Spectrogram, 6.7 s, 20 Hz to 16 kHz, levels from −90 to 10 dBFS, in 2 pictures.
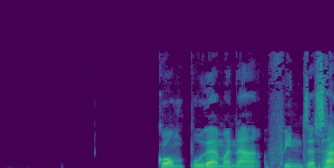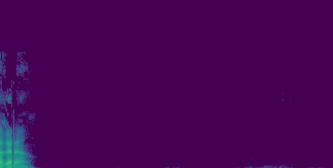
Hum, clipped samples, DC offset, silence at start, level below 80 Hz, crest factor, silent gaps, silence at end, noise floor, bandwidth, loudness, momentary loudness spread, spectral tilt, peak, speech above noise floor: none; under 0.1%; under 0.1%; 1.6 s; -58 dBFS; 26 dB; none; 3.05 s; -88 dBFS; 11.5 kHz; -23 LUFS; 11 LU; -4.5 dB/octave; 0 dBFS; 65 dB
